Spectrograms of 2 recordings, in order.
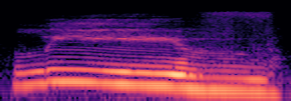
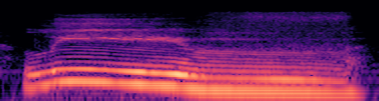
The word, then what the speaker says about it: leave: with a voiced V keep the voicing going throughout the whole word and voice the V leave like that if you stop the voicing at the end of the vowel E then you would be saying leaf with an unvoiced F and the word we're trying to say is leave with that voiced v okay now let's look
